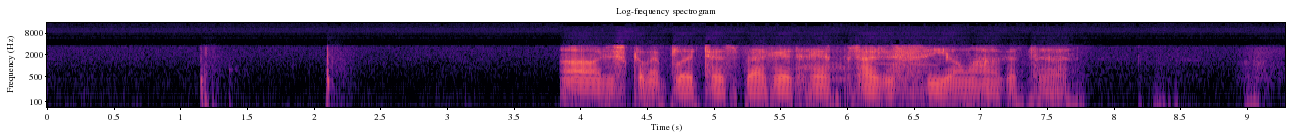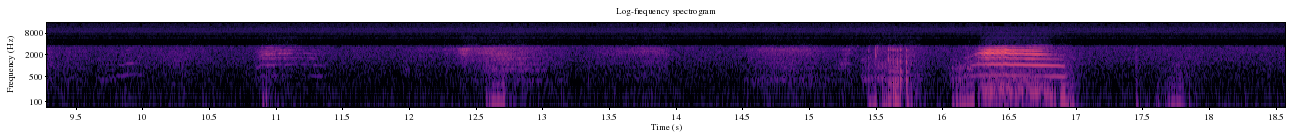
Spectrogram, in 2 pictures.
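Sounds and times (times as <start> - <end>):
speech: 3.9 - 7.8
cat meowing: 10.8 - 11.4, 15.5 - 17.0.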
